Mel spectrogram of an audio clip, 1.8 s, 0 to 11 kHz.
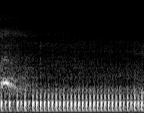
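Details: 2002 Yamaha YZ250F single, freshly rebuilt with the carburetor gone through, about 35–40 minutes into break-in: crisp, even thumping at about eighteen beats a second right after a kickstart firing. A steady, healthy idle.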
